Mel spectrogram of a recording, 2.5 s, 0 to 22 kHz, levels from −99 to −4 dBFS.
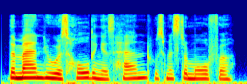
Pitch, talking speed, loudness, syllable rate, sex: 195 Hz, 245 wpm, -17 LUFS, 5.5 syllables/s, female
